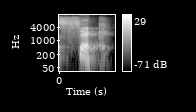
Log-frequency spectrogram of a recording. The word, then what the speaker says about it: Sikh: sikh background ethnic background you can say seek is a faith uh the word sick that's how we traditionally pronounce it is to the meaning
